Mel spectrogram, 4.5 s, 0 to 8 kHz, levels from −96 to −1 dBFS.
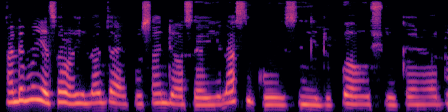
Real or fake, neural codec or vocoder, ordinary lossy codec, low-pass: real; none; none; none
